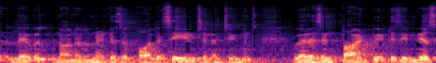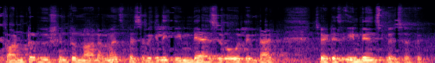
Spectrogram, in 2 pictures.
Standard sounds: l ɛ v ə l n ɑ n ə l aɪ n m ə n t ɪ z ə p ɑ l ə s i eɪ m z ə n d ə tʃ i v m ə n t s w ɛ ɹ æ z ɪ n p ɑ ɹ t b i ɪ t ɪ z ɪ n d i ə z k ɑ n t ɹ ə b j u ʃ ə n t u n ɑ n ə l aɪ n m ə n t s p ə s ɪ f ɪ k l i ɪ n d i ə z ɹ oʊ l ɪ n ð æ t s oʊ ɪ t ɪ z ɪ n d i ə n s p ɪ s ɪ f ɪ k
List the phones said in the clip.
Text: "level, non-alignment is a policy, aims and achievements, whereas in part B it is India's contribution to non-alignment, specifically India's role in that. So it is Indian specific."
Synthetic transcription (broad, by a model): l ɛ v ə l n ɑ n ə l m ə n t ɪ z ə p ɑ l ə s i eɪ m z ə n d ə tʃ i v m ə n t s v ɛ ɹ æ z ɪ n p ɑ ɹ t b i ɪ t ɪ z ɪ n d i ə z k ɑ n t ɹ ə b j u ʃ ə n t u n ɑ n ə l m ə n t s p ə s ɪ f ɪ k l i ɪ n d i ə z ɹ oʊ l ɪ n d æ t s oʊ ɪ t ɪ z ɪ n d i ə n s p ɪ s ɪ f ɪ k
